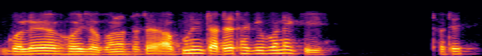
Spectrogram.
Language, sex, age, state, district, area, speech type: Assamese, male, 30-45, Assam, Sonitpur, rural, conversation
